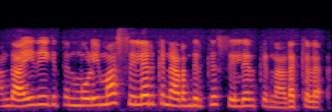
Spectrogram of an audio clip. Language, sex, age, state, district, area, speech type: Tamil, female, 30-45, Tamil Nadu, Erode, rural, spontaneous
